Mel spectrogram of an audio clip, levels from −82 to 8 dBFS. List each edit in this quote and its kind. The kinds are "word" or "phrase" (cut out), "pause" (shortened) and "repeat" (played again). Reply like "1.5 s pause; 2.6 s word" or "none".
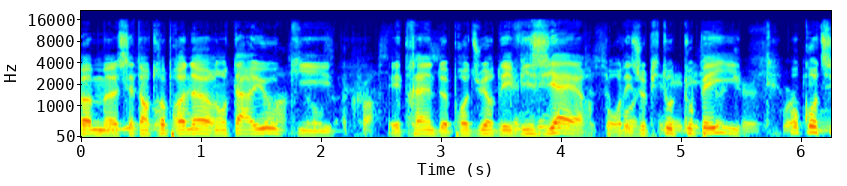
1.1 s word; 2.7 s word; 3.5 s word; 5.0 s word

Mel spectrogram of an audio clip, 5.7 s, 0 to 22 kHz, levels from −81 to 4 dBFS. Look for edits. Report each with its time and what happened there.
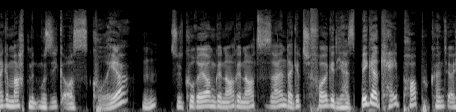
2.9 s repeat; 3.9 s word; 4.7 s word

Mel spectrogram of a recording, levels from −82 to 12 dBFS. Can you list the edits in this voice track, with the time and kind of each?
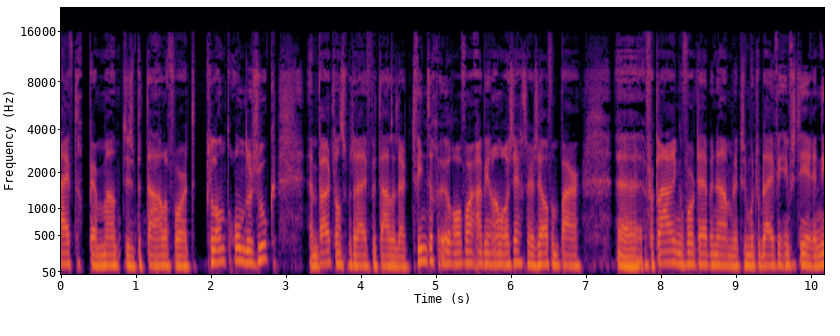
none

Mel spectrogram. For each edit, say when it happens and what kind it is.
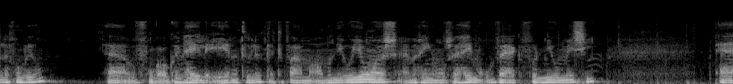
none

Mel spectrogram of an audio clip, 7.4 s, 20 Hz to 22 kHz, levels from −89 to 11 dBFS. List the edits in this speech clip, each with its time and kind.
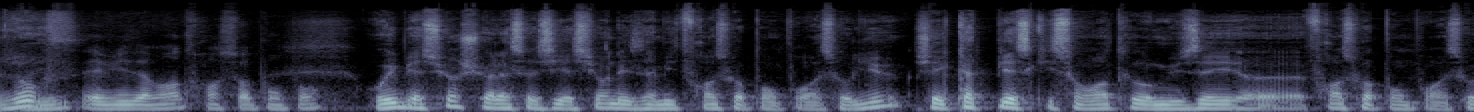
none

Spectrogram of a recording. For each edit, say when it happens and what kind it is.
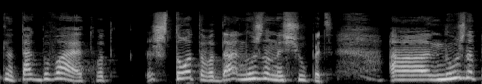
none

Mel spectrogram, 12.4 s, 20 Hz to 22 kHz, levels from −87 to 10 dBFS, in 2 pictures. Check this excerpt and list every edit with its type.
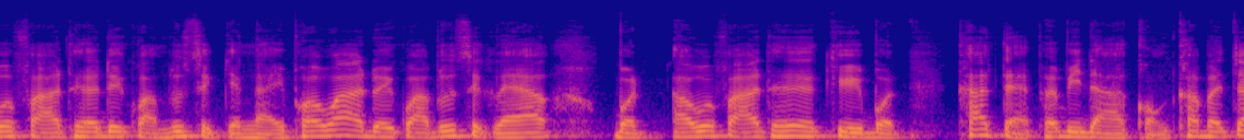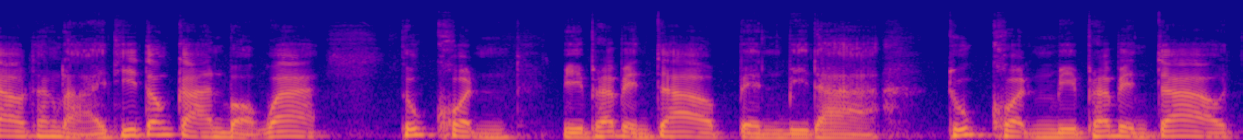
none

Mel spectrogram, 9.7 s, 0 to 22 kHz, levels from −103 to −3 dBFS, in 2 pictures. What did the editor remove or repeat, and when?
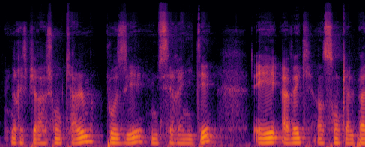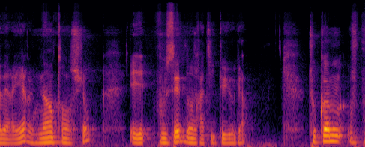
1.3 s pause; 7.5 s word

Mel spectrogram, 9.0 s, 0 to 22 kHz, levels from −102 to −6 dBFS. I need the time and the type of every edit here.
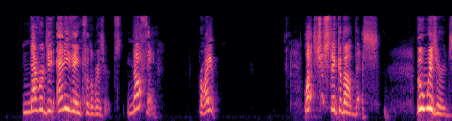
none

